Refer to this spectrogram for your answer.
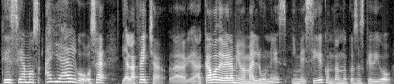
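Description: A young Mexican woman telling a personal story in a casual chat, animated, acting out voices and screams. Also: medium pitch, fairly quick. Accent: Mexican Spanish. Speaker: podcast guest.

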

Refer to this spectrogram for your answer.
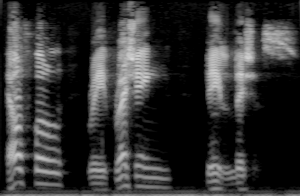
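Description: A man's voice: fairly high pitch, big pitch swings, takes it slowly, sharp tone, no room sound. A man reading ads and credits as an old radio announcer, in a polished, upbeat sales delivery. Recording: dull vintage radio broadcast, music behind.

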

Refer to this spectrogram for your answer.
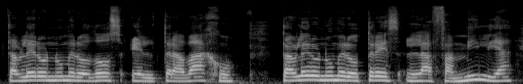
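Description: High-voiced man, animated and emphatic. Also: unhurried, clear, resonant tone. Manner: animated, repetitive, acts out quoted dialogue. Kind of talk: podcast talk on emotional health.

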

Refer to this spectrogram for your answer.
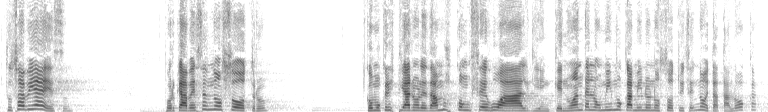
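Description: Woman, high voice, church testimony, fervent, repetitive, echoing hall, soft music behind. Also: moderate pace, pauses often. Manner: fervent, repeats phrases for emphasis. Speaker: church speaker giving a testimony. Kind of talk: sermon testimony.

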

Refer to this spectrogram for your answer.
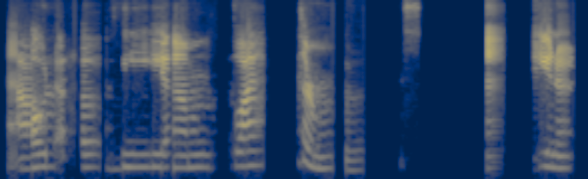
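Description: A woman's voice: medium pitch, steady tone, unhurried, a bit bright, lo-fi sound, soft background music. A woman speaking on a panel over a video call, her audio breaking up and dropping out on a bad connection, talking hesitantly with many fillers and restarts.

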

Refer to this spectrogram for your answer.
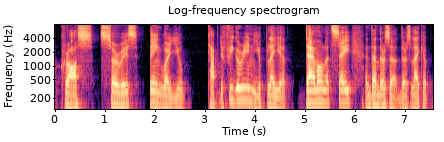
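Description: A man, co-hosting a casual podcast chat and musing wryly with opinions. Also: medium pitch. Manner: musing, opinionated, wry laughter. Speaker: podcast co-host.

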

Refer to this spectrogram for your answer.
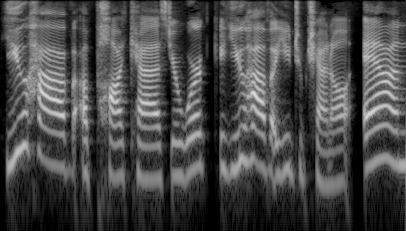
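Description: A woman's voice: fairly high pitch, measured pace, fairly bright tone, no room sound. A woman hosting a podcast, chatting enthusiastically with a guest and filling her talk with casual "like"s. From Los Angeles, USA. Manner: chatty, enthusiastic, many likes. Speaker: podcast host. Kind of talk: casual chat.

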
